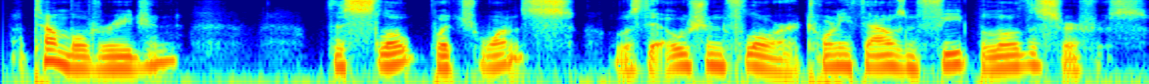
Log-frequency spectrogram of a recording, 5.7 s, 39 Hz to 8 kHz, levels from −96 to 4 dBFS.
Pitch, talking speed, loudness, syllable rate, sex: 125 Hz, 175 wpm, -22 LUFS, 5.6 syllables/s, male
